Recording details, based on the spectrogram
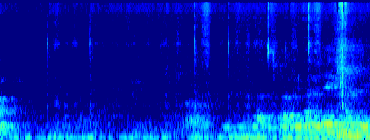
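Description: Chalk or marker scratching across a classroom board while a maths solution is written out. The strokes come in short bursts under a teacher's ongoing speech.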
